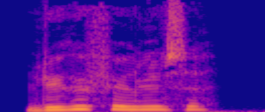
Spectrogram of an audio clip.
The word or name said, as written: lykkefølelse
